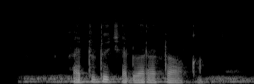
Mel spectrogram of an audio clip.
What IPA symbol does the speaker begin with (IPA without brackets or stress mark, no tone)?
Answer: a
